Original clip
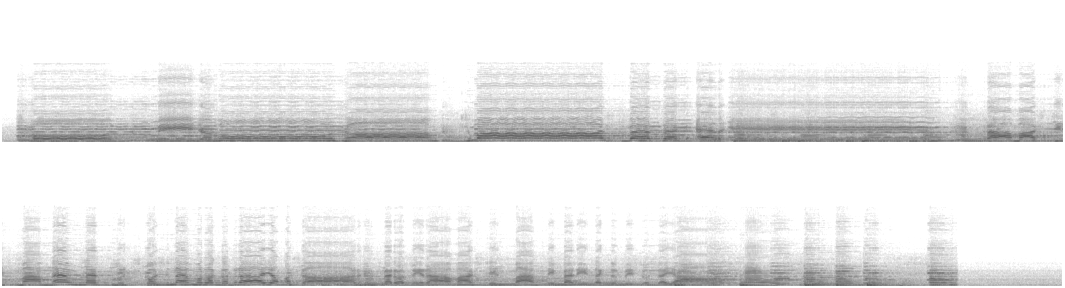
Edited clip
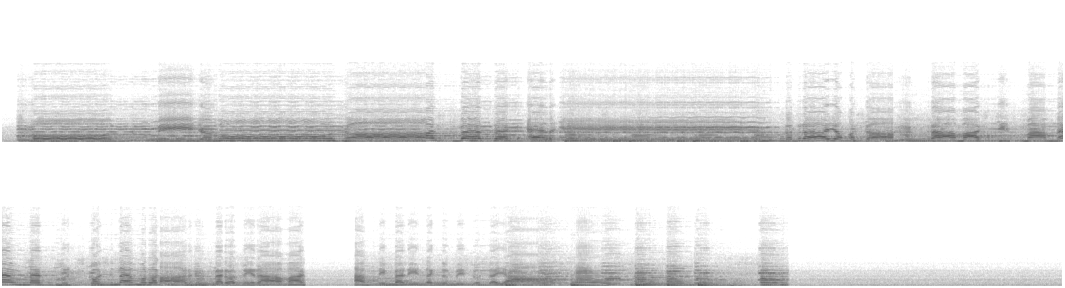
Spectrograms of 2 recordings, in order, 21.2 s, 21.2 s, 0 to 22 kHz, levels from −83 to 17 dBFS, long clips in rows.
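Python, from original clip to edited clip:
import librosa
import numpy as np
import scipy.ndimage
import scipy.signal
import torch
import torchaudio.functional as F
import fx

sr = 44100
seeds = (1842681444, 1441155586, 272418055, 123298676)

y = fx.edit(x, sr, fx.cut(start_s=4.24, length_s=1.69),
    fx.move(start_s=12.75, length_s=1.13, to_s=9.47),
    fx.room_tone_fill(start_s=15.33, length_s=0.5), tone=tone)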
